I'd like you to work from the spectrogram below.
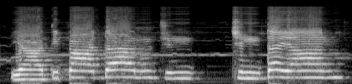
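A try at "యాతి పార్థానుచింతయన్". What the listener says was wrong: మళ్ళా యా కి దీర్ఘం పెట్టినావా దీర్ఘం ఎక్కడ ఉందా మళ్ళా చెప్పు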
